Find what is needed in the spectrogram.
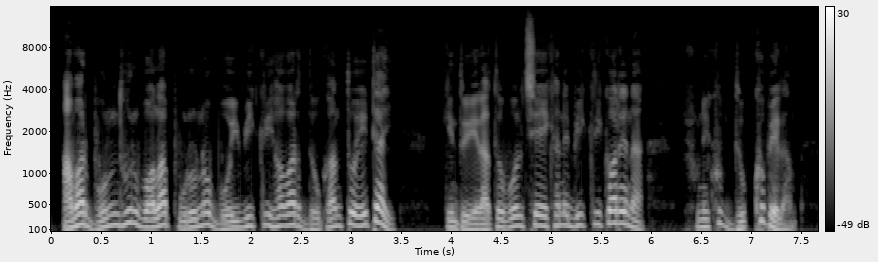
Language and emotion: Bengali, sad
